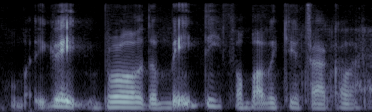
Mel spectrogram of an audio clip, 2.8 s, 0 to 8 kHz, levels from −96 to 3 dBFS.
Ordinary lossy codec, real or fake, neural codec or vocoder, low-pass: none; fake; codec, 24 kHz, 0.9 kbps, WavTokenizer, small release; 7.2 kHz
